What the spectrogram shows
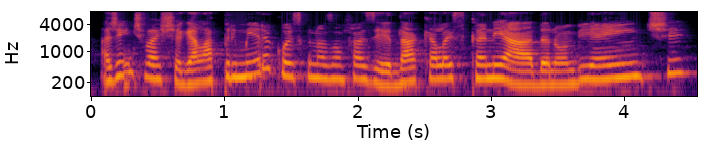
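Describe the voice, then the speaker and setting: An animated young Brazilian woman with a fairly high voice talks briskly as a podcast interview guest. She explains at length, leaning on rhetorical questions and everyday examples.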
